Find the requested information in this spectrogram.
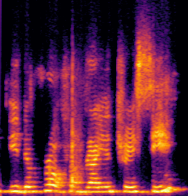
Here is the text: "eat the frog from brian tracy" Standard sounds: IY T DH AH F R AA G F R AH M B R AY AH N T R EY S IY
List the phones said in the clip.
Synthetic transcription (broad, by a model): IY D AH P R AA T F R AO M B R AY AH N T R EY S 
